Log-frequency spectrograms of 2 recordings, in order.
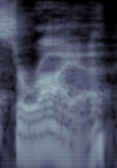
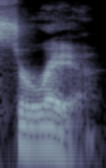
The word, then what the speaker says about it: Saraya: by her first name which I have been mistakenly uh pronouncing as Soraya and she corrected everybody on Twitter and said it's Soraya so Saraya made her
